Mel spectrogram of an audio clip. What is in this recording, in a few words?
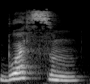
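"boisson", French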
